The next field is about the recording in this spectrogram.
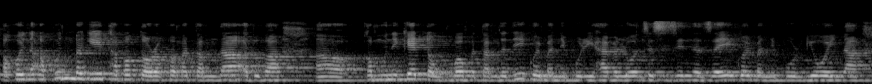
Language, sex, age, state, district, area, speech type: Manipuri, female, 30-45, Manipur, Kakching, rural, spontaneous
